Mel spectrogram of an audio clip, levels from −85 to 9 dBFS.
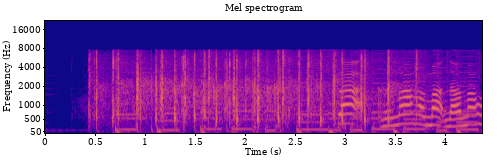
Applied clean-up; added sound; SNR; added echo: none; none; none; none.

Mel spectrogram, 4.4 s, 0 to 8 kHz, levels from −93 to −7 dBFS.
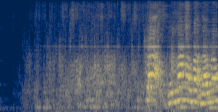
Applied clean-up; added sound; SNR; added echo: neural separator model SepFormer DNS4.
